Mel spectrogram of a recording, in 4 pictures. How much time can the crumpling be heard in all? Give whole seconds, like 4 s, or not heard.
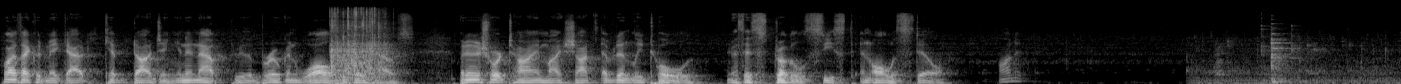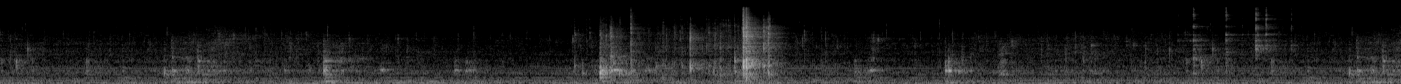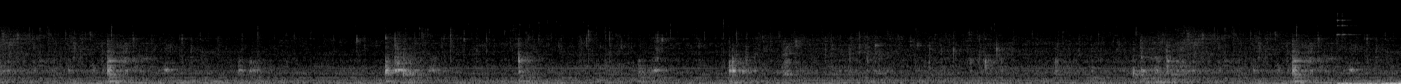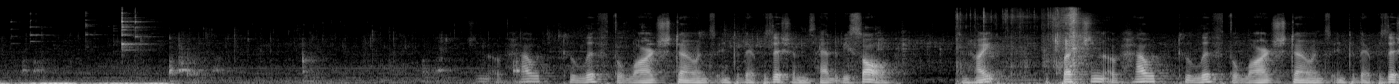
4 s.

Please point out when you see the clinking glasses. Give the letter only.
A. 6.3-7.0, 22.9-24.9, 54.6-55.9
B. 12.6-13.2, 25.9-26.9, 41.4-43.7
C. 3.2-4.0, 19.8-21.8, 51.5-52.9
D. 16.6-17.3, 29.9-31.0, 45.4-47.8
B.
